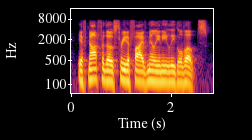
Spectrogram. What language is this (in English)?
English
